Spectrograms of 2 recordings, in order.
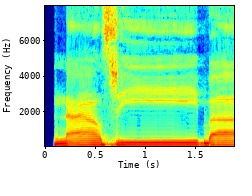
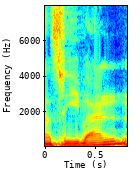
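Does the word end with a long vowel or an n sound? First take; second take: long vowel; n sound. First: The word ends with a long a vowel. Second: The word ends with an n sound. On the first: "ini kita ganti jadi fathah panjang" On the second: "Bunyi fathah tanwin ban"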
